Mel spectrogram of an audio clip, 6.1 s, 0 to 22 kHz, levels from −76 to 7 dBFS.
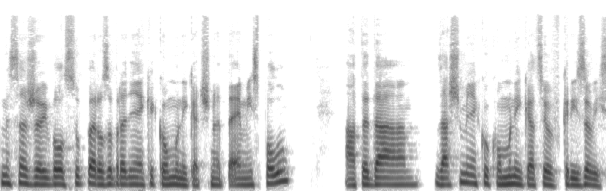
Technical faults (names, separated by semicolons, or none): lost packet rebuilt from error correction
